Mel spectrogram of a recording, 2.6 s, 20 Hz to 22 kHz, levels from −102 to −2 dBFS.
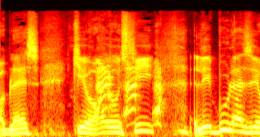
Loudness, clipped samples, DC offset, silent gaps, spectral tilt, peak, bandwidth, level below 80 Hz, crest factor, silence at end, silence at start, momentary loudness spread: -12 LUFS; under 0.1%; 0.7%; none; -4 dB/octave; 0 dBFS; 16 kHz; -42 dBFS; 12 dB; 0 s; 0 s; 6 LU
